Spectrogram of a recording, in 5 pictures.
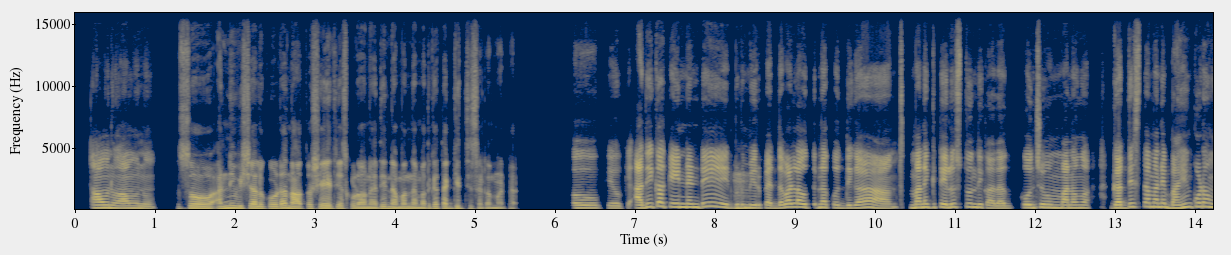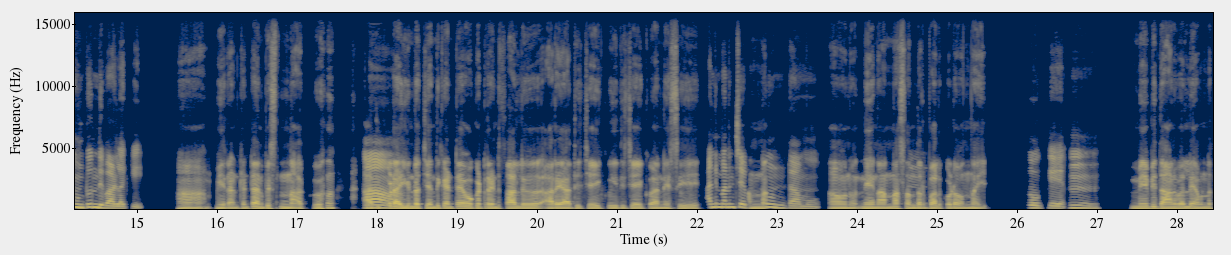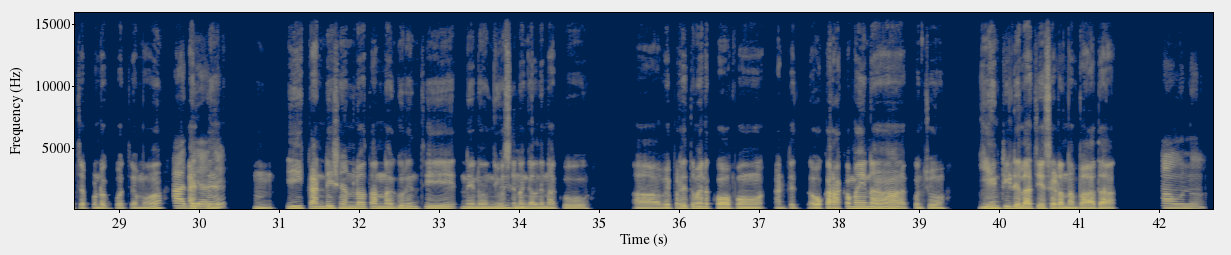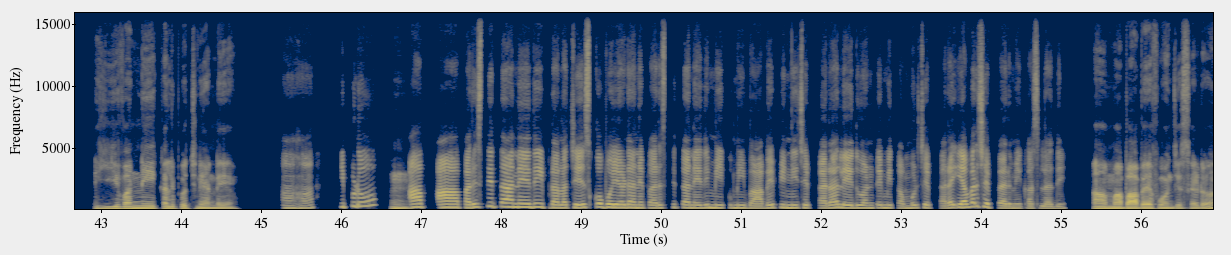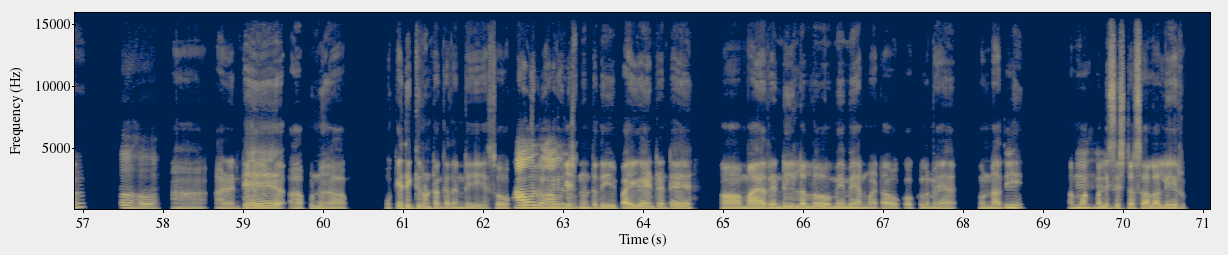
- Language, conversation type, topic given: Telugu, podcast, బాధపడుతున్న బంధువుని ఎంత దూరం నుంచి ఎలా సపోర్ట్ చేస్తారు?
- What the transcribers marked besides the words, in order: in English: "సో"; tapping; in English: "షేర్"; lip smack; chuckle; in English: "మేబీ"; in English: "కండిషన్‌లో"; in English: "న్యూస్"; in English: "సో"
